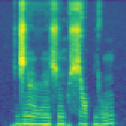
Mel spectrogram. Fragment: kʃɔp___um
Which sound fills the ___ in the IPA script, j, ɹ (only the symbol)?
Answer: j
